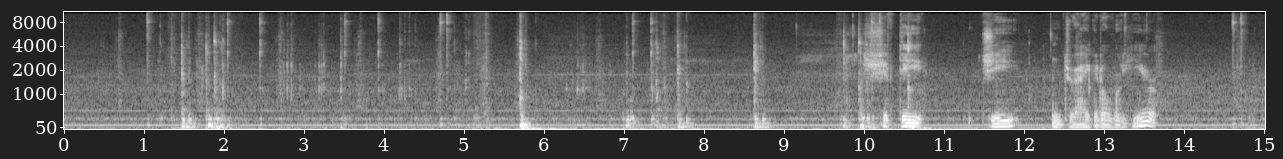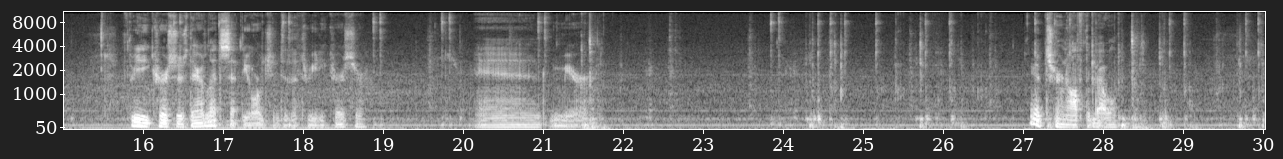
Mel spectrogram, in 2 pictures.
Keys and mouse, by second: 1.5 Tab, 1.9 alt+a, 2.0-2.4 middle drag, 3.5-3.9 middle drag, 4.7 drag, 5.7 KP_1, 7.1 shift+middle drag, 7.7 Tab, 8.6 Tab, 10.0 shift+d, 10.1 click, 10.6 g, 14.6 click, 16.4-17.8 drag, 19.8-21.0 drag, 21.6 alt+a, 23.8 click, 24.4 shift+middle click, 24.8-25.2 middle drag, 25.8 shift+middle drag, 27.0 alt+a, 27.0 middle click, 27.4 shift+middle click, 27.9 Tab, 28.4 alt+a, 28.8 shift+middle drag, 29.8 shift+middle drag.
